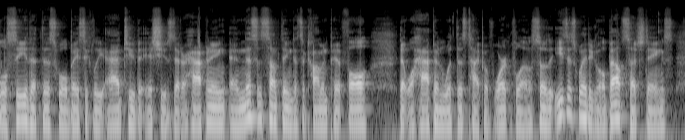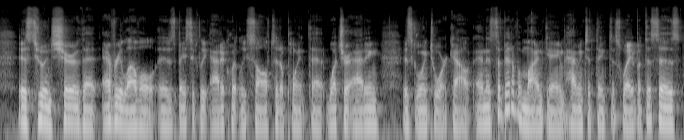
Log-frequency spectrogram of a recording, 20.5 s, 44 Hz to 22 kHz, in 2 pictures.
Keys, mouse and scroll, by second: 0.2 ctrl+click, 8.4 click, 9.0 scroll up 2, 9.7 shift+middle click, 17.1-17.7 scroll down 1, 17.7 middle click, 18.0 scroll down 1, 18.5 scroll up 1, 18.9 shift+middle click.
